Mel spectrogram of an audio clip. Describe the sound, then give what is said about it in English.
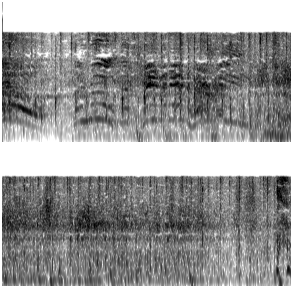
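Horses whinny and stamp in a chaotic rush as they are let loose from a burning livery stable, then a loud, continuous thunder of hooves clattering past over a dense roar of noise. “Bill and Jingles rush in to save the horses, and just as they get them loose, the roof starts to cave in.”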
